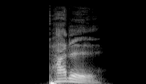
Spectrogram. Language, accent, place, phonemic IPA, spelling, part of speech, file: German, Germany, Berlin, /ˈpadl̩/, Paddel, noun, De-Paddel.ogg
- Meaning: paddle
